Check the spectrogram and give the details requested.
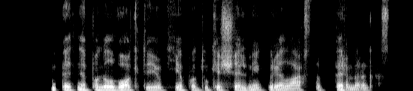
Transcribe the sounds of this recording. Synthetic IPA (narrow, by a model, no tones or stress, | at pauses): bʲɛt̪nʲɛpɐɡɐlˠʋoːkʲɪ̥t̪ʲɛjoːkjiɛpɐd̪uːkʲɛʃʲɛlʲmʲɛɪkʊɾʲiɛlˠɑːkst̪oːpʲɛɾʲmʲɛɾɡɐs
